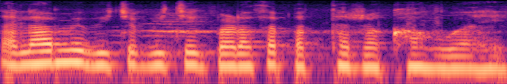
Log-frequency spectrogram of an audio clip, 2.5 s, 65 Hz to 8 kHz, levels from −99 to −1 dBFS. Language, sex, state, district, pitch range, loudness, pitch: Hindi, female, Uttar Pradesh, Jalaun, 175-195 Hz, -17 LUFS, 185 Hz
